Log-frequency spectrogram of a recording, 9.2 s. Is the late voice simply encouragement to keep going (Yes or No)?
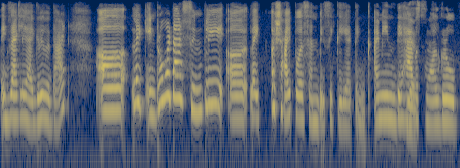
Yes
